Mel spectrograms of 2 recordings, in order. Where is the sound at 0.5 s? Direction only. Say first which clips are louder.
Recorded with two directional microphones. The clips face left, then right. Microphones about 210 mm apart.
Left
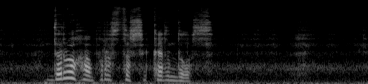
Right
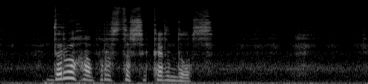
Even; 15° right (ahead or behind).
